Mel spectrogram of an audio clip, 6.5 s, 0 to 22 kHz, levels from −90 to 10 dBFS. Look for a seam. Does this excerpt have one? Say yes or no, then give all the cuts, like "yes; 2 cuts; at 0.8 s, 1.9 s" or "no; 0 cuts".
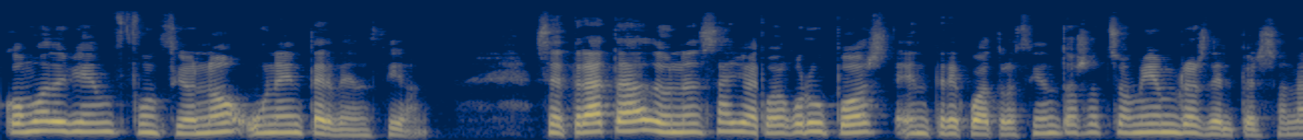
yes; 1 cut; at 3.8 s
